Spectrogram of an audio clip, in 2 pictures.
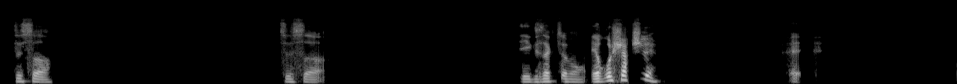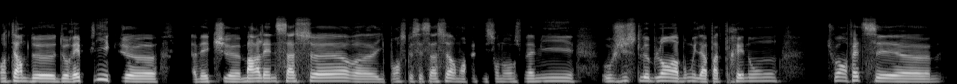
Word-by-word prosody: C'est 140 - -7
ça. 115 -4 -5 2.3
C'est 125 -1 -10
ça. 115 -2 -9 2.0
Exactement 125 -1 -6
et 130 - +1
recherché! 190 +3 +1 1.3
Et 485 - -10 1.6
En 140 - -2
termes 155 +1 +5
de 145 -1 +5
de 140 +1 0
réplique, 200 +10 +2
heu, 130 -3 +4 0.4
avec, 130 +5 -1
heu, 135 -1 +2
Marlène 145 +2 +5
Sasseur, 155 +1 +3
heu, 125 -1 0
il 120 - -11
pense 135 +1 -9
que 140 - -10
c'est 135 -1 -7
sa 130 +1 -2
sœur 145 +1 0
mais 125 - -5
en - - -4
fait - - -17
c'est 125 - -17
son 135 - -11
nom 130 0 -8
de 130 - -12
famille 150 +2 -6 0.3
ou 145 - -6
Juste 165 +5 -5
Leblanc, 165 0 +2
ah 150 - +5
bon, 155 +2 -8
il 145 - -1
a 130 - +4
pas 135 - 0
de 135 - -31
prénom? 155 +2 -4 0.5
Tu - - -22
vois 175 - -1
en 170 - -1
fait 185 +1 0
c'est, 145 -5 +2
heu 130 -1 0
140 Hz, 155 wpm, -20 LUFS, 130-155 Hz, 2.3 s, termes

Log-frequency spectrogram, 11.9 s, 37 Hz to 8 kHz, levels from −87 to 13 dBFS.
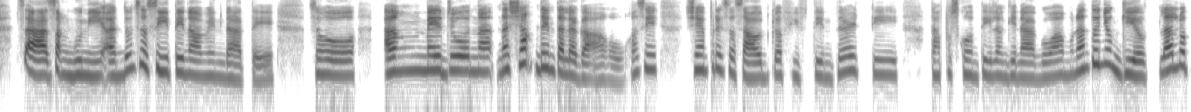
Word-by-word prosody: sa 225 0 +7
sanggunian 215 0 +1
do'n 275 +8 -6
sa 340 -2 +3
city 255 -4 +2
namin 215 -3 -2
dati. 180 -3 -5 0.4
So 225 -2 -2 0.3
ang 265 +3 +3
medyo 275 0 +3
na 260 0 0
na-shock 320 +9 +3
din 300 -2 0
talaga 205 -6 0
ako 165 0 -18
kasi 285 +5 -2 0.3
siyempre 285 +1 -2
sasahod 200 -6 -1
ka 220 +2 -8
15, 210 -1 -13
30, 235 0 -9 0.3
tapos 220 +1 -2
konti 225 -1 -9
lang 215 -1 -9
ginagawa 200 0 -4
mo. 225 - -15
Nando'n 300 +10 0
'yong 370 -6 0
guilt 220 -4 0
lalo 290 +4 +3
230 Hz, 150 wpm, -24 LUFS, 210-275 Hz, 0.4 s, sa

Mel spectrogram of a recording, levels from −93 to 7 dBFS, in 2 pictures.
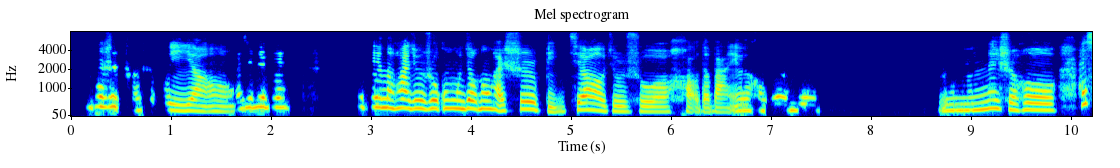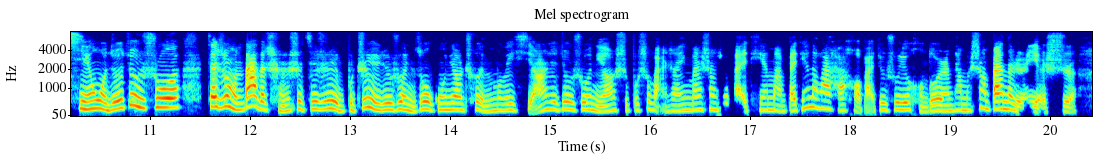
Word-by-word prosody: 应 310 - -11
该 350 - +1
是 335 - -5
城 220 -11 -5
市 - - -38
不 230 - -8
一 205 -2 -5
样 195 -3 -3
哦， 180 -1 -8
而 260 - -9
且 320 - -3
那 335 +1 0
边 325 0 -6 0.7
那 330 - -9
边 330 +1 -1
的 310 -2 +1
话 300 0 0
就 285 - 0
是 280 - 0
说 285 +1 +2
公 290 +1 -3
共 285 -1 0
交 285 -1 +1
通 275 0 0
还 250 - -1
是 260 +5 -2
比 175 -5 -10
较 235 -2 -1
就 185 0 -7
是 180 - -5
说， 175 -1 -6
好 - - -9
的 155 - -7
吧， 160 0 -7
因 - - -11
为 - - -4
好 205 - -12
像 205 - -9 0.4
那 225 - -6
边 215 - -28 1.2
嗯， 220 +3 -5
那 290 +1 -2
时 250 -4 -4
候 230 -1 -1 0.2
还 420 - 0
行。 275 - +4
我 270 -3 +6
觉 245 +3 +4
得 290 - +6
就 385 +2 +6
是 325 - +6
说 325 +2 +8 0.2
在 350 - +9
这 360 +2 +6
种 250 -9 +4
大 370 - +10
的 260 - +3
城 200 -4 -4
市， 270 +6 -2
其 270 +3 0
实 270 +2 +2
也 265 - +6
不 215 +2 -4
至 300 +6 +2
于 - - +1
就 240 +1 +3
说 255 +1 +2
你 200 - -1
坐 265 +8 +3
公 235 +1 -2
交 240 -1 +2
车 250 +3 -5
有 - - -1
那 190 - -5
么 215 +1 -4
危 225 +1 -3
险， 205 - -5
而 250 - -1
且 255 -1 -3
就 255 0 0
说 245 +1 -1
你 215 - -3
要 190 +3 -1
是 215 -2 -12
不 220 - -8
是 220 - -8
晚 195 - -6
上， 200 0 -5
一 220 - -5
般 235 +1 -3
上 250 0 -6
学 240 - -11
白 - - -2
天 225 -1 -8
嘛， 205 -3 -5
白 205 +1 -1
天 300 +7 -3
的 330 - -1
话 280 -1 +2
还 215 -4 -3
好 220 - -4
吧。 - - -4
就 240 - -5
说 245 +2 -2
有 245 0 +2
很 180 -8 -10
多 200 +4 +2
人 205 0 -3
他 220 +1 -6
们 220 - -4
上 290 +5 -5
班 270 0 +6
的 250 - +2
人 - - -1
也 - - -2
是， - - -6
240 Hz, 340 characters per minute, -23 LUFS, 210-280 Hz, 1.2 s, 大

